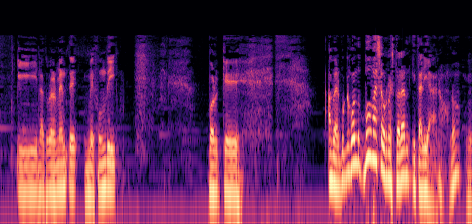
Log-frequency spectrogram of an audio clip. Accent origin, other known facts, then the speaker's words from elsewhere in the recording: Buenos Aires, Argentina; Y yo soy un rusito del 11. Nací y me crié en el 11, en Corrientes y Pueyrredón.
